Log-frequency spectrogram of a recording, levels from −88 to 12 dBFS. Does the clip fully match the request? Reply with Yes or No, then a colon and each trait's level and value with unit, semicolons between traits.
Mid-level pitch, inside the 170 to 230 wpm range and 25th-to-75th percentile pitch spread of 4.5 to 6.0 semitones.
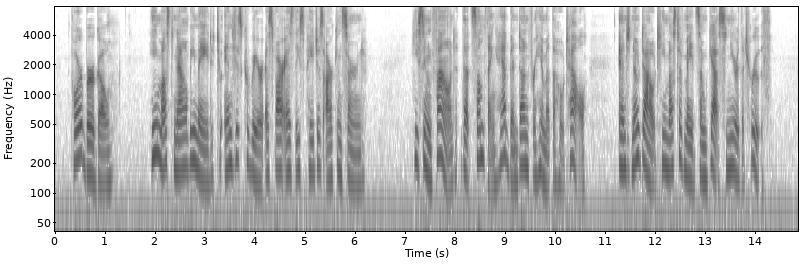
Yes: medium, 175 Hz; average, 175 wpm; average, 5.2 semitones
